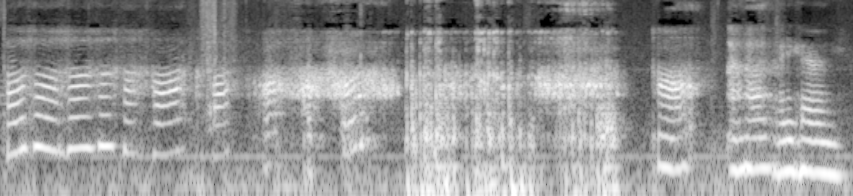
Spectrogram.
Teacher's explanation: Alexa repeats the words back in a small voice that quickly becomes breathy and scary with gasping noises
